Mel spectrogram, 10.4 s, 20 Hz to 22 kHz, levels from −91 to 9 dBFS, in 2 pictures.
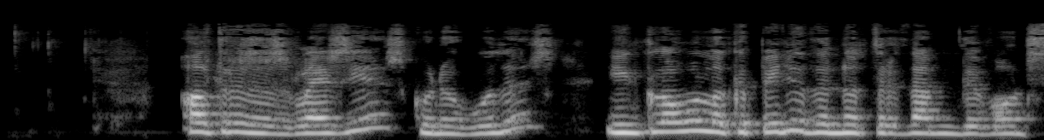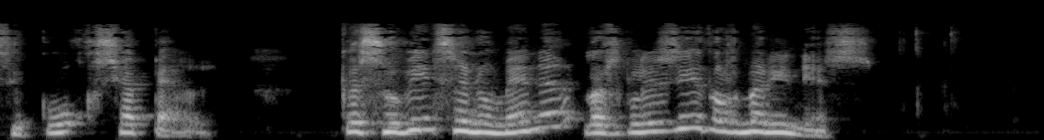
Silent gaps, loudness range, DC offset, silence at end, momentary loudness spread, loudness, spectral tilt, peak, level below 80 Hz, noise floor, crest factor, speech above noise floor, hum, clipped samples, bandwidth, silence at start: none; 3 LU; under 0.1%; 0.9 s; 12 LU; -22 LUFS; -4.5 dB/octave; -4 dBFS; -72 dBFS; -69 dBFS; 18 dB; 48 dB; none; under 0.1%; 11 kHz; 0.9 s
